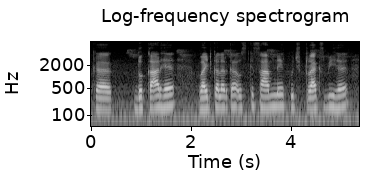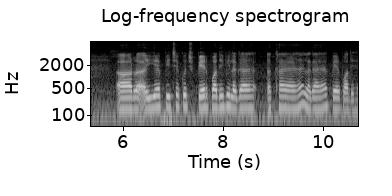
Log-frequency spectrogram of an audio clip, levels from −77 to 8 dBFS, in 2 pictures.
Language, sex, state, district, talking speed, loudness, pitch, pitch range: Hindi, male, Bihar, Gopalganj, 150 wpm, -17 LUFS, 150 Hz, 140-160 Hz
